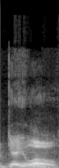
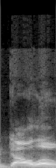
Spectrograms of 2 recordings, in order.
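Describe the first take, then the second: First: First syllable of Galo rhymes with "day". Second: Gallo said "GAH-loh"; first syllable of Gallo rhymes with "spa". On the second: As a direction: say Gallo with an open "ah" first vowel. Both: Shown as a demonstration. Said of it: "How do you say it?".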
